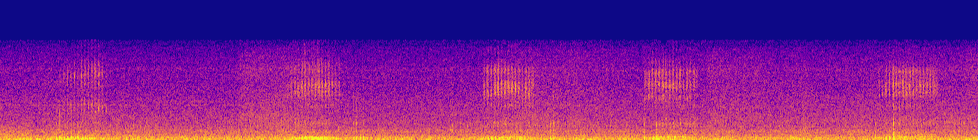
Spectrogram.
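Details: Domestic cat purring while being massaged: a low, steady rumble that swells in breathy pulses about every two seconds, each pulse topped by a soft hiss, in a quiet indoor setting.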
